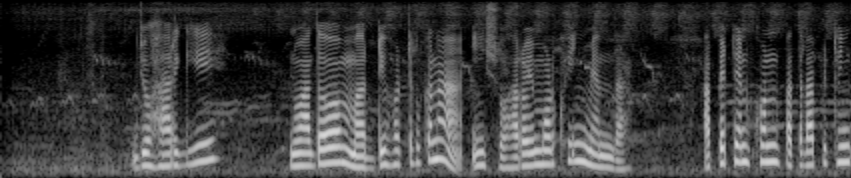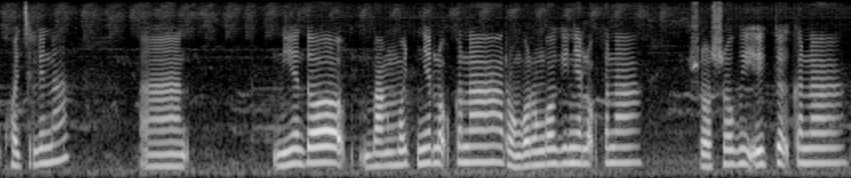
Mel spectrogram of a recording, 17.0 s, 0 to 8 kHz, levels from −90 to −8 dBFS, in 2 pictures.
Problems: none marked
